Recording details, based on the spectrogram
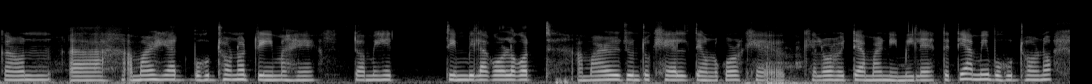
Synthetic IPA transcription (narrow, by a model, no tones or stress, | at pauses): kaɹɔn | a̰maɹijat̚boɦut̚dʱɔɹɔnɔtɹimaɦɛ | toamixej | timbilakɔɹlɔɡɔta̰maɹzuntʊkʰɛlteʊ̃lʊkɔɹkʰɛ̰kʰɛlɔɹɦɔjtɛamaɹnimilɛtetijaːmiboɦut̚dʱɔɹɔnɔ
